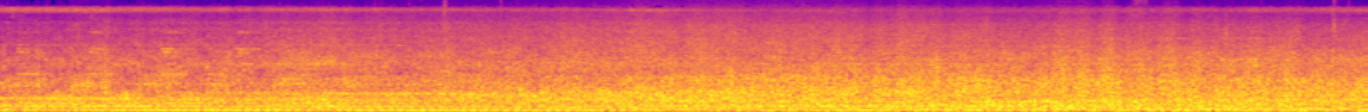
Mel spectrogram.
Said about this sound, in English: Seems like every time I run over here nowadays, a train goes by.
